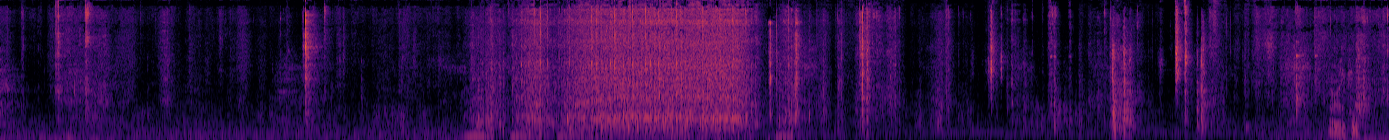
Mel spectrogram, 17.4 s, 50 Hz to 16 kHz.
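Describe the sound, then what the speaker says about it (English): A sewing machine top stitches fabric layers with a 1/8 seam allowance in one sustained run of about three seconds, with a few short stitching bursts and light clicks and clinks of handling before and after. "you can go ahead and top stitch each of your layers with a 1/8 seam allowance"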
